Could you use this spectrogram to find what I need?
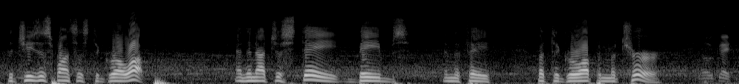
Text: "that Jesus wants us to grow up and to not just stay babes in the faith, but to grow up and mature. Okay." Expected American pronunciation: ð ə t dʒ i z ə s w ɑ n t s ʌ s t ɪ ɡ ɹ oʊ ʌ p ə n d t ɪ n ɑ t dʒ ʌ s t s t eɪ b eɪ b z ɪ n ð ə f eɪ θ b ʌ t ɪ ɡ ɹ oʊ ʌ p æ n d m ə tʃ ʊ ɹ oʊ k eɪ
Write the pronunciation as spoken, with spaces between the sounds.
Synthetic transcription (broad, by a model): ð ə t dʒ i z ə s w ɑ n t s ʌ s t ɪ ɡ ɹ oʊ ʌ p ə n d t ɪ n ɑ t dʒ ʌ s s t eɪ b eɪ b z ɪ n ð ə f eɪ θ b ʌ t ɪ ɡ ɹ oʊ ʌ p n m ə tʃ ʊ ɹ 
